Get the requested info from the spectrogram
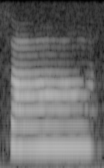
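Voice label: "saa1" Cantonese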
